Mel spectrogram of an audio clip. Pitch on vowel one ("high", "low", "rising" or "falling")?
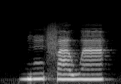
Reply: high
